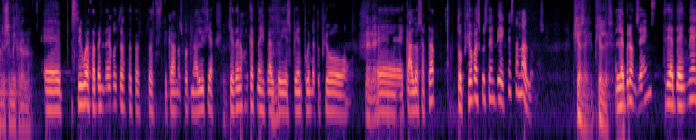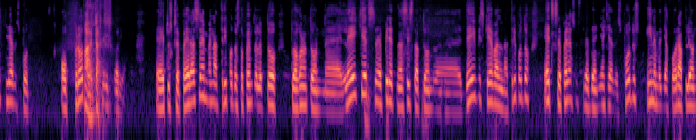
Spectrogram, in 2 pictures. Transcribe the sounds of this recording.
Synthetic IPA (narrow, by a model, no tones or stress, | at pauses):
d̪usimixɾo̰nṵ | e | siɣuɾɐθɐbe̞niðene̞xod̪et̪oɾɐɐt̪ɐt̪i̥st̪ikɐnɐsu̥po̞t̪inɐliθçɐ | ceðene̞xod̪ekɐt̪inɐivɐlit̪o̞iespienpuinet̪o̞pço̞ | ekɐlo̞sɐft̪ɐ | t̪o̞pço̞vɐsi̥ko̞st̪enbiekest̪ɐnɐlomos | pçoḛpçolḛsle̞bɾo̞nd͡zejmst̪ɾiɐnd̪ɐeneɐçiʎɐðe̞spo̞d̪u | o̞pɾo̞tosd̪st̪inist̪o̞ɾiɐ | t̪uskse̞pe̞ɾɐse̞meenɐt̪ɾipond̪o̞st̪o̞pe̞mt̪o̞le̞p̚t̪o̞ | t̪uɐɣo̞nɐt̪o̞nle̞jce̞ɾspiɾe̞t̪inɐsisi̥t̪ɐpot̪ond̪e̞jviscee̞vɐleenɐt̪ɾipod̪o̞ | e̞t͡si̥kse̞pe̞ɾɐseost̪ɾiɐnd̪ɐeɲɐçiʎɐðe̞spo̞d̪usine̞meðʝɐfo̞ɾɐple̞o̞n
